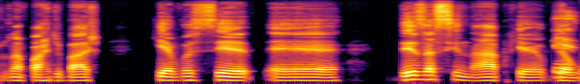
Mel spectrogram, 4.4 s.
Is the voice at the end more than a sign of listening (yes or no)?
no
